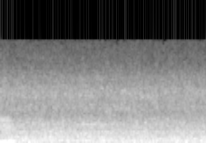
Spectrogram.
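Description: Steady rush of water from a shallow rocky stream running over stones in white-water rapids.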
